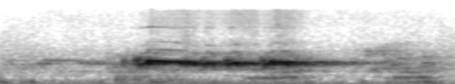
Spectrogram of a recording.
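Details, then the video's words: Perkutut, the zebra dove, singing in the style called 'yoman': one clear, low, burbling coo phrase of about a second, wavering slightly in pitch, followed by quiet. "Perkutut suara yoman | Perkutut Manggung"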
